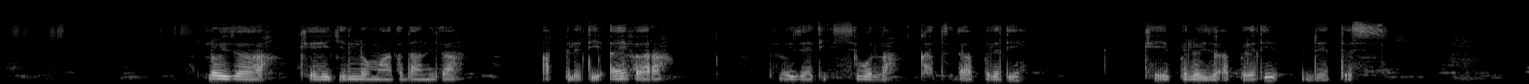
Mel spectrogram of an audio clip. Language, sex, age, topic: Gamo, female, 18-24, agriculture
